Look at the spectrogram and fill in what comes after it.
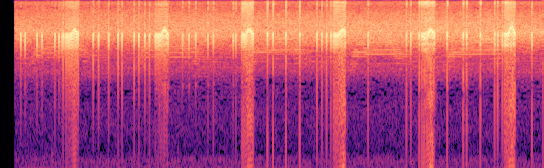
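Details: Large brown cicada, Graptopsaltria nigrofuscata, singing: a harsh, high sizzling hiss broken by sharp clicking bursts at an uneven rhythm of about one and a half per second.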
